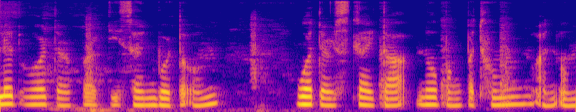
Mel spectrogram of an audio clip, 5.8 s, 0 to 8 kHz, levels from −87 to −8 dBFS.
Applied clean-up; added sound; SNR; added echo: classical method log-MMSE.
